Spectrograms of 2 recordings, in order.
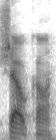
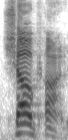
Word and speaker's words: Shao Kahn: Shao Kahn. Shao Kahn.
